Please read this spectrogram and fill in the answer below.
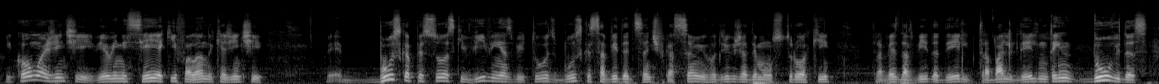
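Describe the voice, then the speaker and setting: A man's voice: mid-range voice, quick pace, darkish tone. Brazilian podcast host guy, earnest and welcoming, ordinary mid voice. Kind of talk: podcast hosting.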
